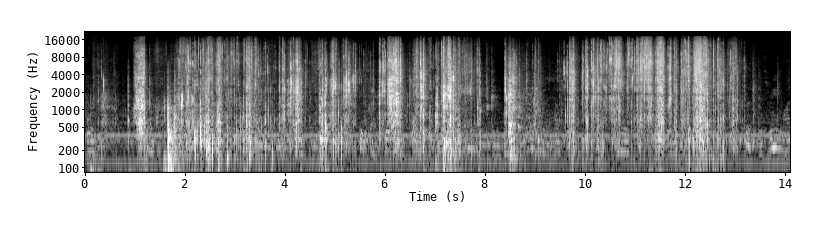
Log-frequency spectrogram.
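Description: Foil trading-card pack wrappers crinkling and being torn open, in irregular bursts of rustling that ease off near the end.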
